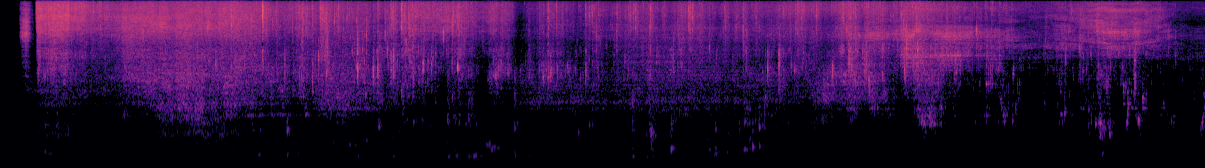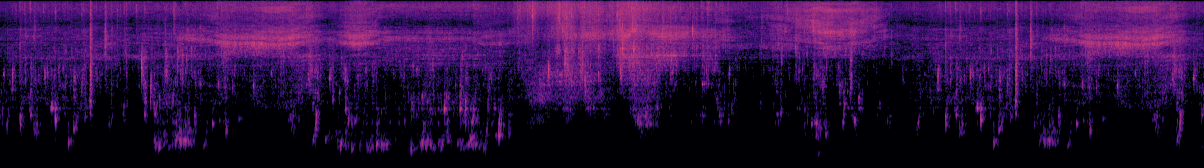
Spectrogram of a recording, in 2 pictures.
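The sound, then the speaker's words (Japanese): Water runs steadily to rinse shampoo out of someone's hair during a hair wash, a continuous bright rushing hiss that holds at an even level throughout, with no voices. “じゃあ洗い流しますね。”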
